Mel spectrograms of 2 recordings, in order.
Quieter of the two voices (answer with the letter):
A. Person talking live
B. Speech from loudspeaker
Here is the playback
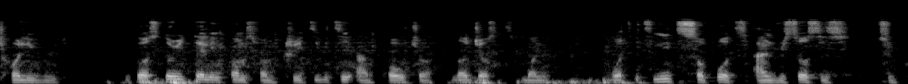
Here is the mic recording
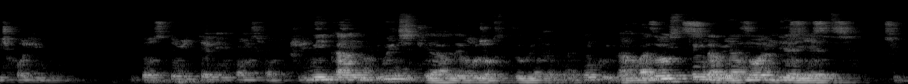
B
